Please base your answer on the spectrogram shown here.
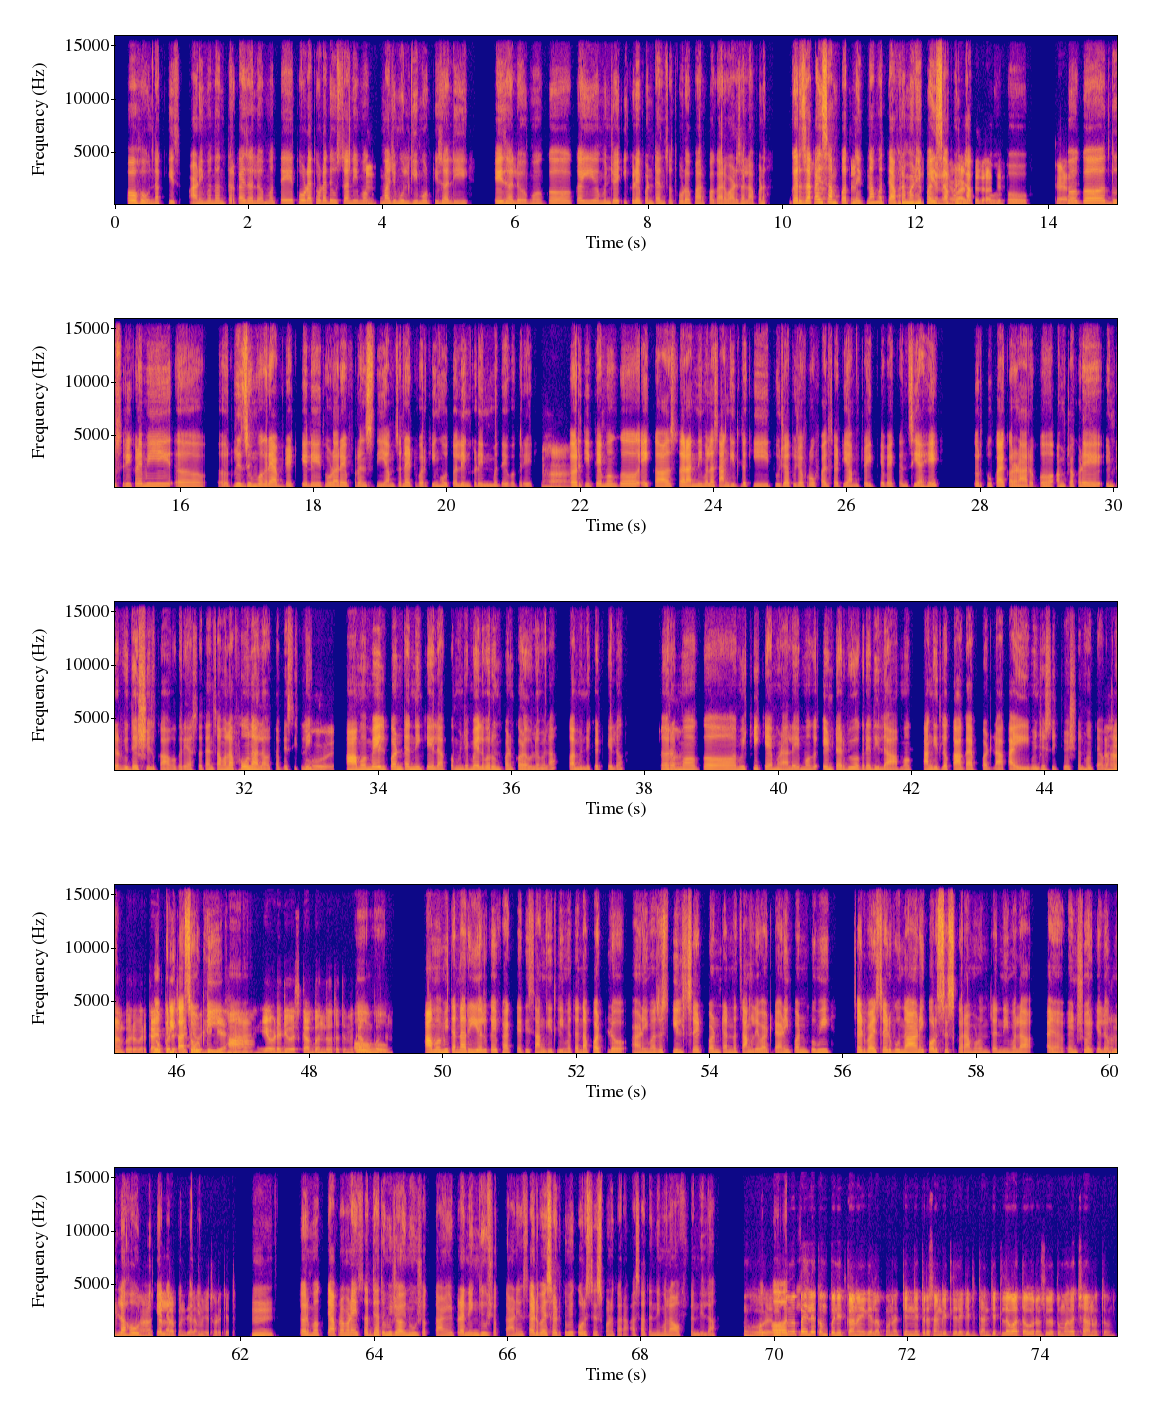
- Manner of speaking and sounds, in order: tapping; laugh; laughing while speaking: "त्याप्रमाणे"; other background noise; in English: "प्रोफाईलसाठी"; in English: "वॅकन्सी"; laughing while speaking: "एवढे दिवस का"; in English: "साइड बाय साइड"; in English: "एन्श्योर"; in English: "साइड बाय साइड"
- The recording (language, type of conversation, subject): Marathi, podcast, नोकरी सोडण्याचा निर्णय तुम्ही कसा घेतला?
